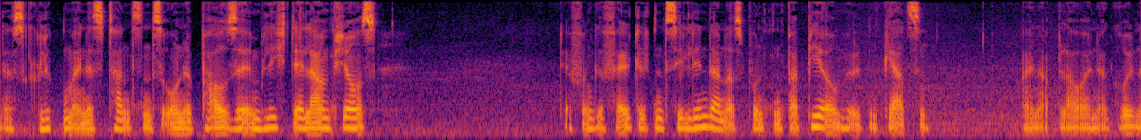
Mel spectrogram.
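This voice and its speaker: An actress playing a melancholic woman of fifty in a dramatic radio monologue, clinging to youth yet resigned, with drawn-out, expressive phrasing. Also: on the low side, creaky. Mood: sinking, resigned.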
